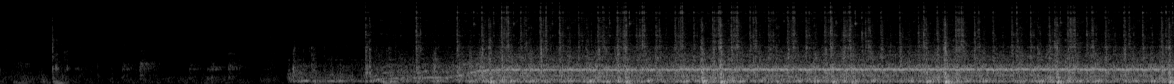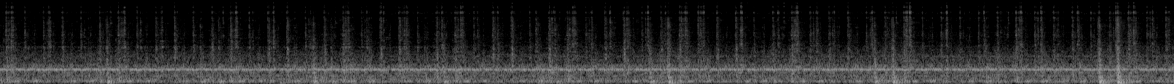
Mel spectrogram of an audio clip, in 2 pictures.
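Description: A sewing machine runs steadily after a brief quiet start, stitching a closing seam on vintage long-leg underwear being shortened; the motor's hum and rapid needle clatter continue evenly and close up for about twenty seconds.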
